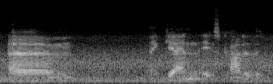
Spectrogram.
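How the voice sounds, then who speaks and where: The speaker has an East Midlands accent. Noticeable background noise and audible room echo are present. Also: man. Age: 30s. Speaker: firefighter. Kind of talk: interview.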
